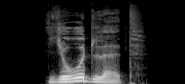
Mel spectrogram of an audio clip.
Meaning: second-person plural subjunctive I of jodeln
- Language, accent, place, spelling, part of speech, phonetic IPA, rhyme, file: German, Germany, Berlin, jodlet, verb, [ˈjoːdlət], -oːdlət, De-jodlet.ogg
